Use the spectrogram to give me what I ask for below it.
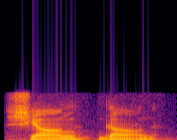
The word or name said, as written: Hsiang Kang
